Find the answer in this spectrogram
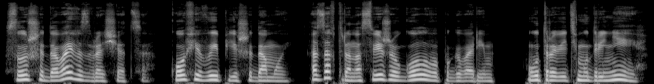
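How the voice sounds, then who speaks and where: A woman's voice: fairly low pitch, a little fast, no echo, clean studio sound, close to an everyday voice. A woman reading an audiobook, voicing a tired, level-headed young male musician who speaks curtly and patiently. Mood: concerned.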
